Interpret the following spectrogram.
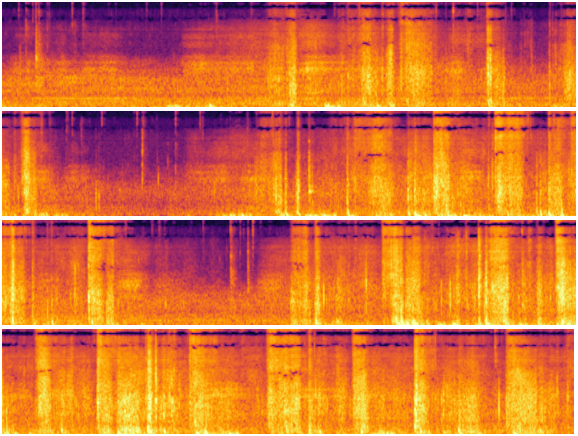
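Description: Footsteps in snow at an uneven walking pace, pausing briefly about ten seconds in, then resuming and growing louder in the second half.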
